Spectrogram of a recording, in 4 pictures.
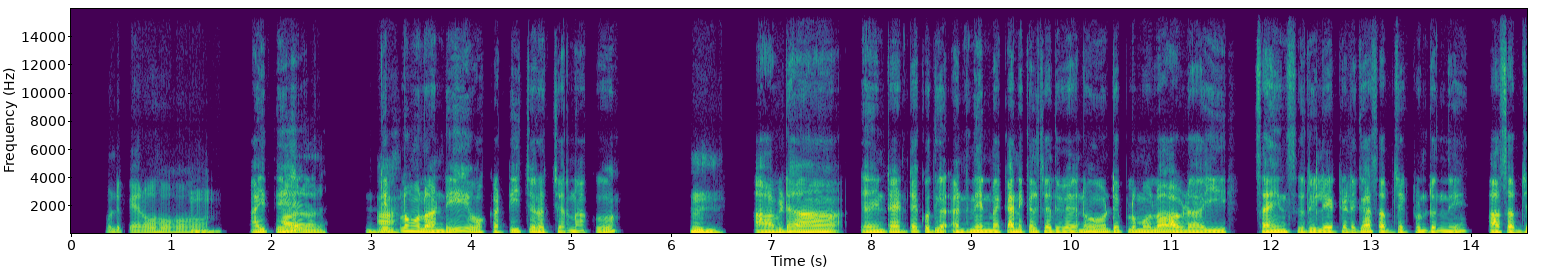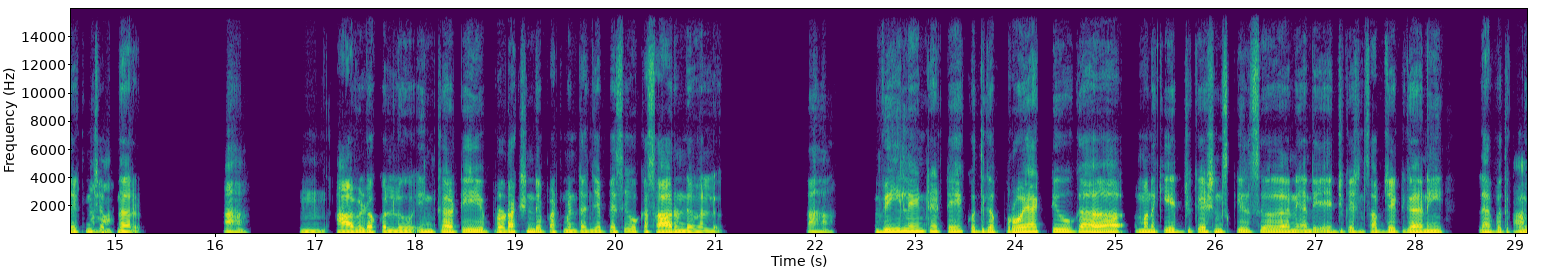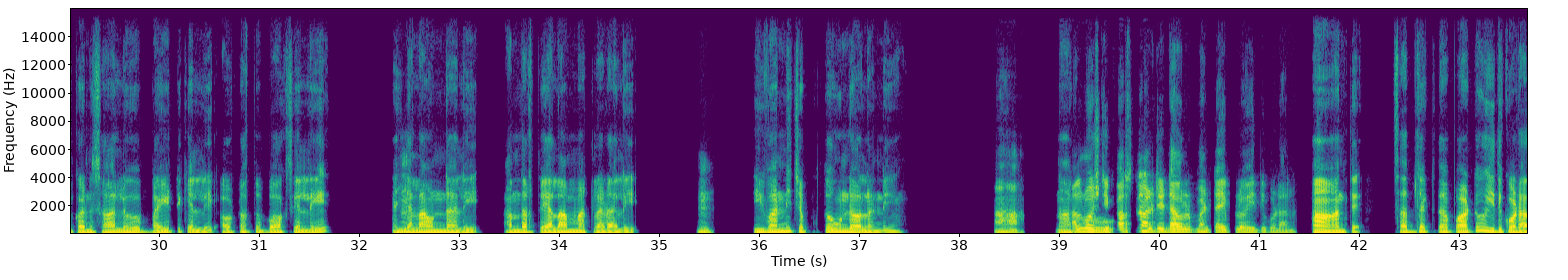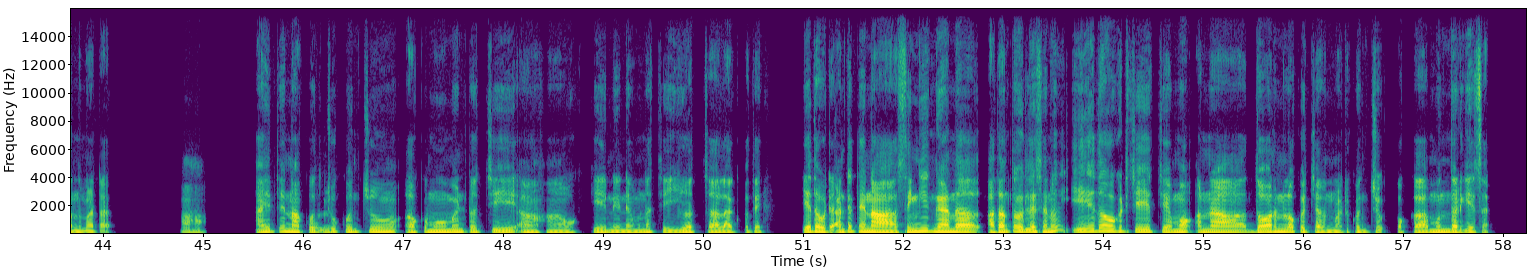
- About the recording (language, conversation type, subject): Telugu, podcast, ఆత్మవిశ్వాసం తగ్గినప్పుడు దానిని మళ్లీ ఎలా పెంచుకుంటారు?
- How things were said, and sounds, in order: in English: "డిప్లొమాలో"; in English: "మెకానికల్"; in English: "డిప్లొమాలో"; in English: "సైన్స్ రిలేటెడ్‌గా"; in English: "సబ్జెక్ట్‌ని"; in English: "ప్రొడక్షన్"; in English: "ప్రొయాక్టివ్‌గా"; in English: "ఎడ్యుకేషన్ స్కిల్స్"; in English: "ఎడ్యుకేషన్ సబ్జెక్ట్"; in English: "ఔట్ ఆఫ్ ది"; in English: "ఆల్మోస్ట్"; in English: "పర్సనాలిటీ డెవలప్మెంట్ టైప్‌లో"; in English: "సబ్జెక్ట్‌తో"; in English: "సింగింగ్"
